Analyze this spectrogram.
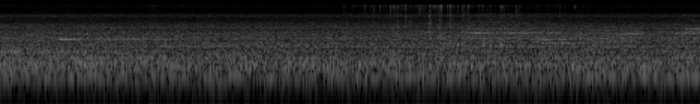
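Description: Hot milk tea poured from a steel saucepan through a mesh tea strainer into a cup, over a steady background hum.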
